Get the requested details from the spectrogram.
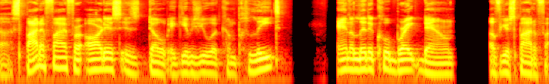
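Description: A man with an American accent talks at a moderate pace and fairly low pitch, with ordinary pitch variation. It's an unremarkable speaking voice on a very clean recording with a silent background. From US South, Arkansas (Benton). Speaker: music artist and podcaster. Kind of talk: casual monologue tutorial. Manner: casual, filler-heavy.

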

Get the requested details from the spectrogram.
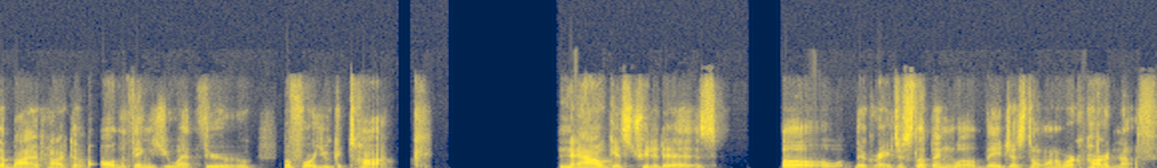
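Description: Against a quiet background, a man talks fairly quickly at a fairly low pitch in an ordinary speaking voice. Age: 30s. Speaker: content creator, former educator. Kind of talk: interview conversation.

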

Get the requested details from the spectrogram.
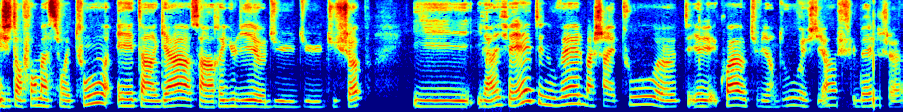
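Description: Her pitch is fairly low, with ordinary variation. The woman speaks at a very slow pace. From Belgium. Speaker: content creator. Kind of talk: casual chat. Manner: halting.

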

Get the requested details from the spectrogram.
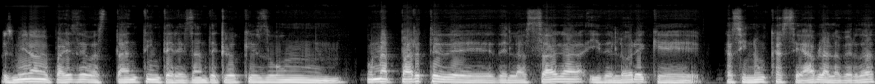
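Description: Fairly low in pitch, this man's voice has a dark, mellow tone. He speaks at a fairly slow pace. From Ecuador, Quito. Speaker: gaming podcast co-host. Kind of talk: casual chat. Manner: halting.

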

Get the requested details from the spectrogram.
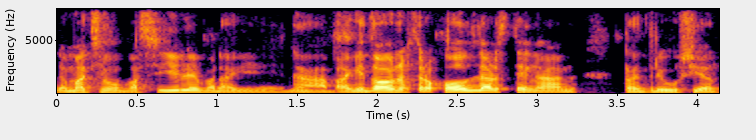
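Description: On a very clean recording with a silent background, a man at medium pitch has a plain, everyday voice. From Uruguay. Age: 40s. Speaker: entrepreneur, NFT project founder. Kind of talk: interview.

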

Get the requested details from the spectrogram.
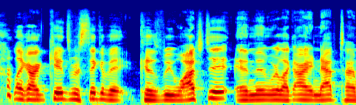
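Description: A man whose pitch sits fairly high speaks very fast, with noticeable background noise behind him. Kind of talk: casual chat.

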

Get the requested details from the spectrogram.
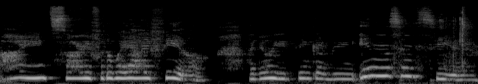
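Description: A woman puts on a character voice, pitched high. She keeps a moderate pace. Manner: whimsical, magical.

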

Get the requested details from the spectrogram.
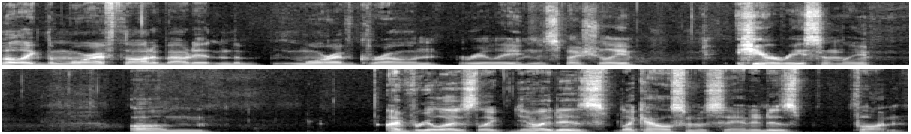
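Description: A man with an American accent, fairly low-pitched, at a moderate pace with fairly even intonation and long, frequent pauses. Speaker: podcast host, college student. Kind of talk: casual chat.

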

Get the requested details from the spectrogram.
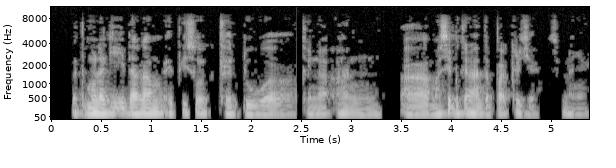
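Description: Somewhat breathy, a man speaks at a fairly low pitch in a monotone, flat intonation. He keeps a moderate pace with hardly any pauses. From Sarawak, Malaysia. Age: 40s. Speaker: podcast host. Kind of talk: casual monologue.

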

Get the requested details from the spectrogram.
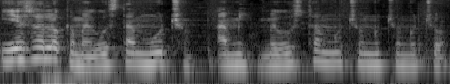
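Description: The speaker talks with a Mexican accent. Music plays in the background. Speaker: video game podcast co-host. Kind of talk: casual chat.

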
